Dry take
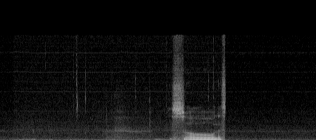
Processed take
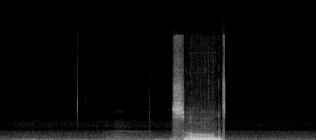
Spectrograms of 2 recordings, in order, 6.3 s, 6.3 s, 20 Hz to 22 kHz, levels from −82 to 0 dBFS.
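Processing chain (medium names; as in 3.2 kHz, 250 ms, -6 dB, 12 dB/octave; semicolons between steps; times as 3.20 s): local Wiener filter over 25 samples; trim +7.5 dB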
